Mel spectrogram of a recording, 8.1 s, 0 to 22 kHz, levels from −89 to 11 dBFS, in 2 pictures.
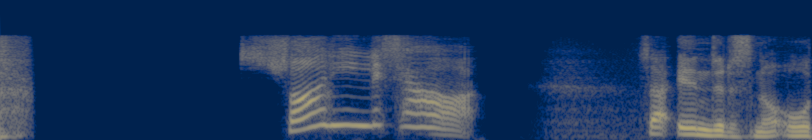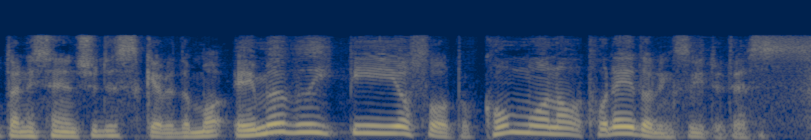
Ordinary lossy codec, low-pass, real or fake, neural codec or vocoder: none; none; fake; codec, 16 kHz, 0.5 kbps, X-Codec, WavLM features, trained on Multilingual LibriSpeech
